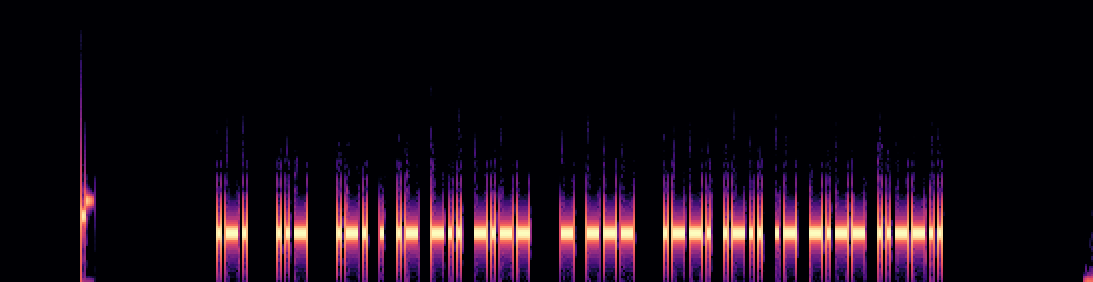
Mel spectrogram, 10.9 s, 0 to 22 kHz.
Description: Morse code, heard as a keyed tone, about 28 wpm, 700 Hz. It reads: R U READY TO PLAY?
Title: Sentences from Top 400 Words and Abbreviations 28wpm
